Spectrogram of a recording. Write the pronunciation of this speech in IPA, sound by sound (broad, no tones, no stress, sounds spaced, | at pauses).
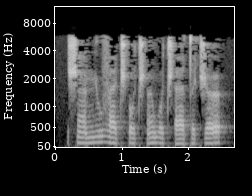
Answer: ʃ æ̃ mʲ u v æ t͡ʃʼ o t͡ʃʼ ə̃ w o t͡ʃʼ æ t ə t͡ʃ œ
